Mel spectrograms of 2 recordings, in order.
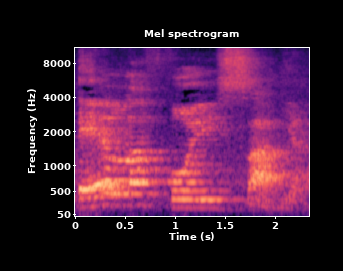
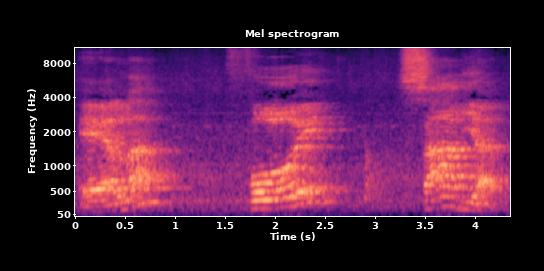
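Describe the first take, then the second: First: Slow, careful read-aloud. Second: Long pauses between each word; halting, one word at a time. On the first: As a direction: read each word slowly. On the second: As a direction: space the words apart for learners. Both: Shown as a demonstration. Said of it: "está escrito".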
